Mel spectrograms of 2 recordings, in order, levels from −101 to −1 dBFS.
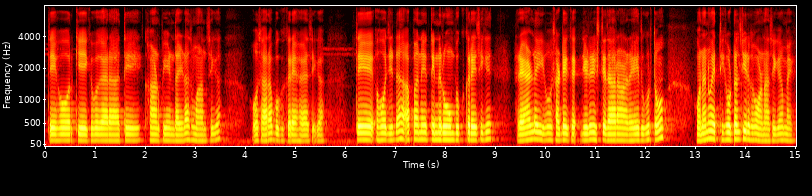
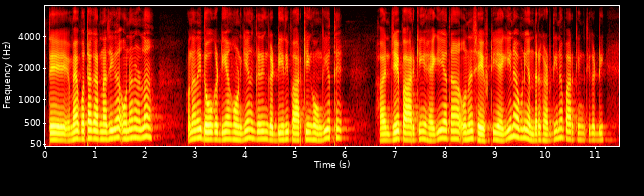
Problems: background sounds at intervals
